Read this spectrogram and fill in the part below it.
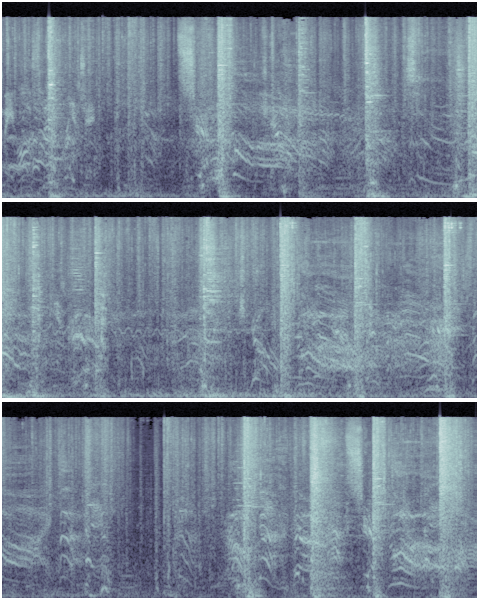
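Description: Swords and weapons clash and strike with sharp metallic hits.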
